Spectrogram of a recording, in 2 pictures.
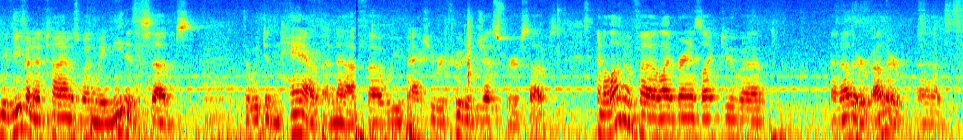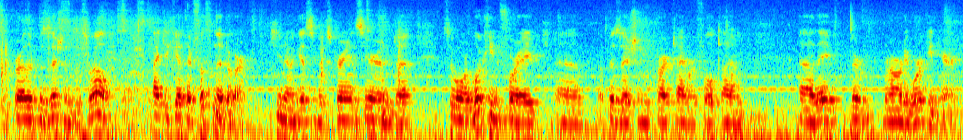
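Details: Adult male speaker; Normal voice.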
